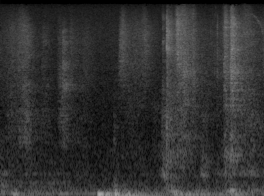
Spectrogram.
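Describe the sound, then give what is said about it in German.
A chair is pushed back down, giving a few scraping, sliding bursts with low thumps. The sounds are moderately loud, arriving in short irregular pulses with no talking. “Schiebe meinen Stuhl wieder runter.”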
